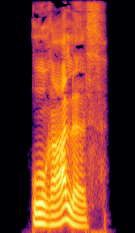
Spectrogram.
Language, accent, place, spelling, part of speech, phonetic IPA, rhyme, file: German, Germany, Berlin, orales, adjective, [oˈʁaːləs], -aːləs, De-orales.ogg
- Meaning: strong/mixed nominative/accusative neuter singular of oral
